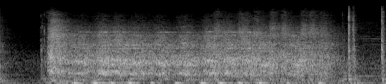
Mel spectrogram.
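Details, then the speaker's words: Nissan 300ZX with Mines ECU, first start attempt, nearly empty tank of old gas, no air filter: sluggish, uneven starter churn for about three seconds that never catches; battery too weak to spin it. "Not enough juice."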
